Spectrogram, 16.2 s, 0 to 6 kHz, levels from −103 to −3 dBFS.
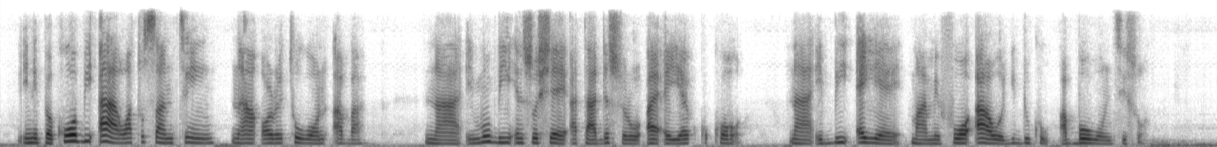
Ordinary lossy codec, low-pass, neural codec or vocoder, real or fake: AAC, 48 kbps; 5.4 kHz; codec, 16 kHz in and 24 kHz out, 0.8 kbps, FocalCodec, streaming, 65536 codes; fake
